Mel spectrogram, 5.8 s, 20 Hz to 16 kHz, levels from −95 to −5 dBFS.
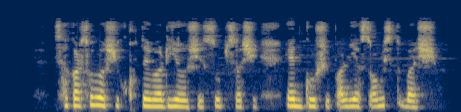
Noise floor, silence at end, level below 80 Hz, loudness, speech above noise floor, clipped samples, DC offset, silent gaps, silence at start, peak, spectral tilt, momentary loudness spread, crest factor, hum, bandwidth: -74 dBFS; 0.35 s; -68 dBFS; -17 LUFS; 58 dB; under 0.1%; under 0.1%; none; 0.7 s; 0 dBFS; -4 dB/octave; 10 LU; 16 dB; none; 8.2 kHz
